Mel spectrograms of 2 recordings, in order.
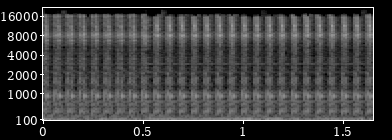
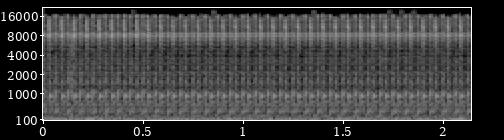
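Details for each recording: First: Van's evap purge solenoid under scan tool test stepped from 0 to 100%: fast, even, light clicking that stops at 100%, still present after replacing the solenoid though slightly quieter, so possibly normal. Purge solenoid clicking. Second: Van at idle with a scan tool commanding the old EVAP purge solenoid at 10–30% duty in 10% steps: a fast, even ticking buzz about fifteen clicks per second. The clicking stops at 100%, and a new solenoid clicks the same, only slightly quieter. This is normal operation.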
